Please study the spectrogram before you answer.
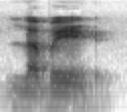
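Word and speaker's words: Lebesgue: लबेट, ये है प्रोनाउंसिएशन लबेट, लबेट की डेफिनेशन जो है, जिसको आप इससे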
